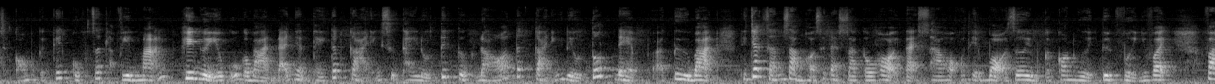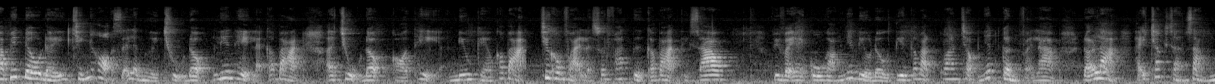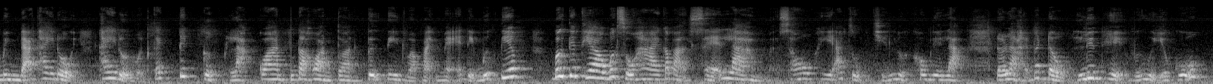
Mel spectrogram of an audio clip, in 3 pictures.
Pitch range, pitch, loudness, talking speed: 200-265 Hz, 220 Hz, -19 LUFS, 285 wpm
